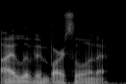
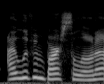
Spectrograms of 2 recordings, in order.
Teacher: It's anticipating the B. Yes, while your vocal cords are still trying to say the word in, your lips close in early anticipation of Barcelona. And what happens when you try to say an N sound with your lips closed together? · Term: assimilates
